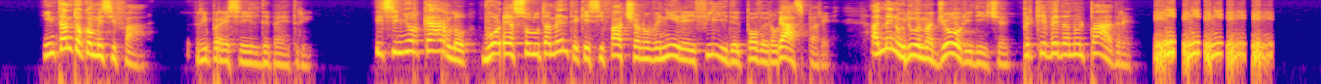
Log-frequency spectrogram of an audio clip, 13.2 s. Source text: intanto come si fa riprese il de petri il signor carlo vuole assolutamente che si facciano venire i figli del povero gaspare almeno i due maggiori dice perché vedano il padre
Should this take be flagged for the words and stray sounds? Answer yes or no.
yes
